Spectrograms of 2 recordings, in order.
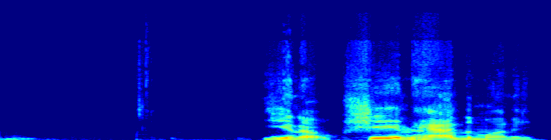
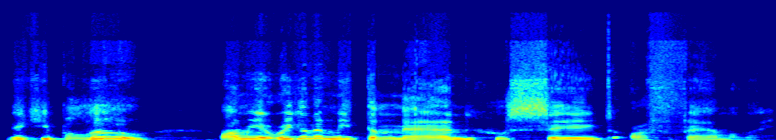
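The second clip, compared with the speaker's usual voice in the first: put-on much higher, a little boy asking his mom; small boy's voice; 7 semitones higher than usual. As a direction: ask like a curious small child. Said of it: "My youngest son".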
